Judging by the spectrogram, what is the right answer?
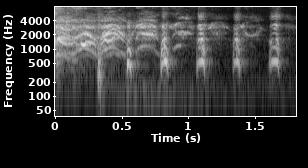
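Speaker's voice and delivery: very high, wheezy cackle; real laugh. Real, not acted. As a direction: burst out laughing at the punchline. Laughs at the Santa Claus remark.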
